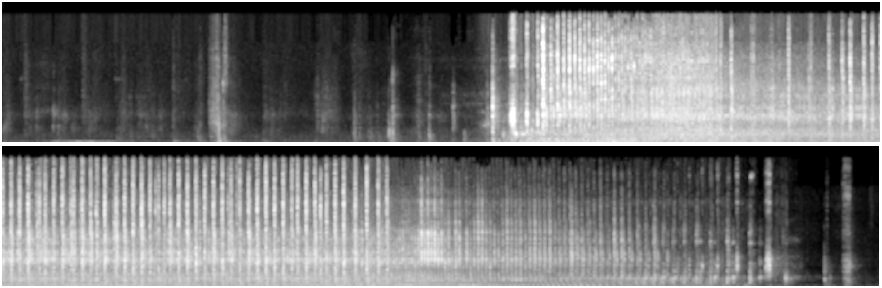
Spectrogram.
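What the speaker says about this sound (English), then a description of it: "That should be enough to allow us to start the mower." A two-stroke lawn mower engine fires up after a few quiet handling noises, then runs at a steady, loud, buzzing high idle for over ten seconds before cutting off near the end.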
